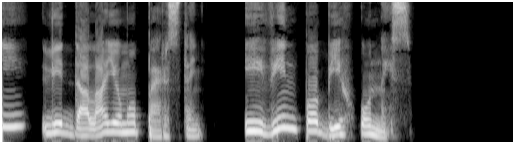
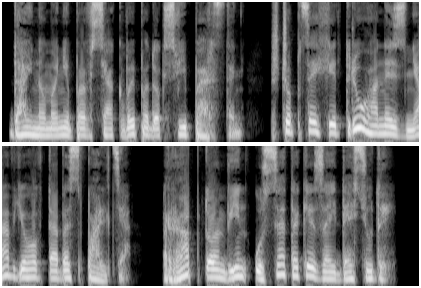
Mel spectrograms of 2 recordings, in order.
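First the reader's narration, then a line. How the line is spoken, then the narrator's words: Whispered. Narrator (Ukrainian): підбіг до дружини і прошепотів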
